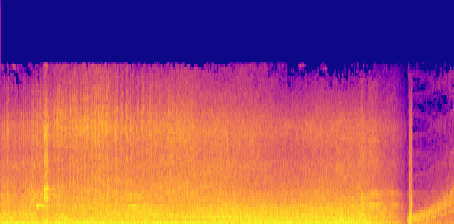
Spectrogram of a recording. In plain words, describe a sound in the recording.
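City traffic rumbles steadily along a busy street.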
